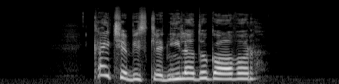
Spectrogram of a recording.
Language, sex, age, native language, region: Slovenian, female, 60+, Slovenian, Central Slovenia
